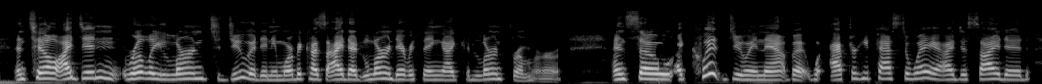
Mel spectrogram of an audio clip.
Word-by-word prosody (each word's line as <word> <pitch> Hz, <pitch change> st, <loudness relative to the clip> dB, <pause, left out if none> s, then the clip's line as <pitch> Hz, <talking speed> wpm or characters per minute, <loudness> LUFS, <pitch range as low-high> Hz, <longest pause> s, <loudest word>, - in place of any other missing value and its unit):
until 265 Hz, +3 st, +3 dB
I 250 Hz, +3 st, +5 dB
didn't 285 Hz, 0 st, -1 dB
really 255 Hz, 0 st, +2 dB
learn 255 Hz, +3 st, 0 dB
to 240 Hz, -, -15 dB
do 255 Hz, +8 st, -4 dB
it 235 Hz, -4 st, 0 dB
anymore 205 Hz, +1 st, -1 dB
because 240 Hz, -1 st, +1 dB
I'd 230 Hz, 0 st, +4 dB
had 220 Hz, -3 st, +3 dB
learned 255 Hz, +4 st, 0 dB
everything 220 Hz, -2 st, -3 dB
I 200 Hz, -1 st, 0 dB
could 205 Hz, +1 st, -17 dB
learn 235 Hz, +4 st, -2 dB
from 250 Hz, -, -8 dB
her. -, -, -13 dB, 0.5 s
And 235 Hz, +2 st, +1 dB
so 245 Hz, -2 st, +4 dB
I 225 Hz, -, +1 dB
quit 430 Hz, -, 0 dB
doing 215 Hz, -4 st, -2 dB
that, 205 Hz, +1 st, 0 dB
but 210 Hz, -3 st, +1 dB
w 220 Hz, -, -7 dB
after 225 Hz, +5 st, 0 dB
he 270 Hz, +1 st, -6 dB
passed 260 Hz, -1 st, -3 dB
away, 265 Hz, +1 st, -1 dB
I 225 Hz, 0 st, -1 dB
decided 225 Hz, -1 st, -2 dB
240 Hz, 190 wpm, -23 LUFS, 220-260 Hz, 0.5 s, I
